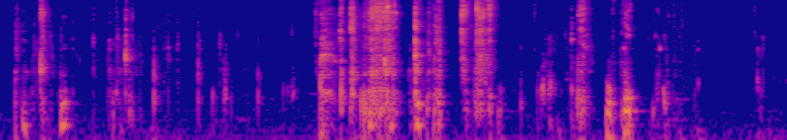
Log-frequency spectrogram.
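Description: Wet, irregular chewing and lip-smacking mouth noises, with a louder, longer burst about three seconds in.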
